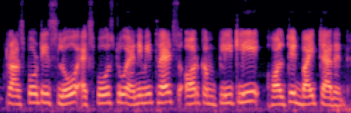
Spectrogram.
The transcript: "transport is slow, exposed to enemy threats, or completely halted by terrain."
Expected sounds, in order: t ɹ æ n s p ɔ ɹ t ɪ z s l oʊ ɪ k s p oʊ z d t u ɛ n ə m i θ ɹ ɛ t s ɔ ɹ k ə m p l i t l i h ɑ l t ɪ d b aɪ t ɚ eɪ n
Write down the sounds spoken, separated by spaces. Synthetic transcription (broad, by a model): t ɹ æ n s p ɔ ɹ t ɪ z s l oʊ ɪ k s p oʊ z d t u ɛ n ə m i t ɹ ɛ t s ɔ ɹ k ə m p l i t l i h ɑ l t ɪ d b aɪ t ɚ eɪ n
